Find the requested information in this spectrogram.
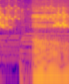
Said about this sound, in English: that's crickets. Sorry about that.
